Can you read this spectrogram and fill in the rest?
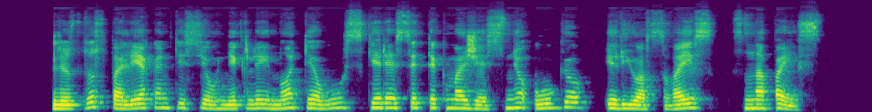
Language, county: Lithuanian, Kaunas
